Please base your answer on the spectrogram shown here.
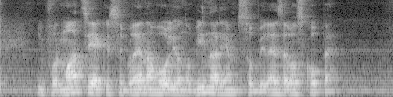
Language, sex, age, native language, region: Slovenian, male, 30-49, Slovenian, Drava region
